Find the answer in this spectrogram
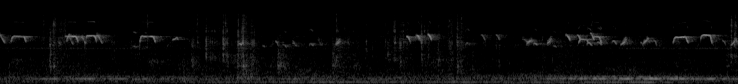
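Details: Chicks at a feed dish: scattered, thin, high, downslurred peeps over a steady low hum, with soft pecking clicks throughout.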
